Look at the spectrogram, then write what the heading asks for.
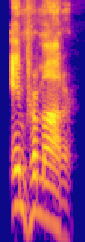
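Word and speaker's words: imprimatur: Would it be uh imper? Is that the correct pronunciation? Hold on. Let me see if I can get the correct pronunciation here. Impromater.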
